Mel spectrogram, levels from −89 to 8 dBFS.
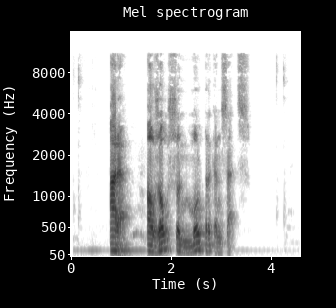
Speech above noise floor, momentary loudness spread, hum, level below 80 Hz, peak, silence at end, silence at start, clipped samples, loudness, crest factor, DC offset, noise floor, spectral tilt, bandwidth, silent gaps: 59 dB; 18 LU; none; -48 dBFS; 0 dBFS; 1.1 s; 0.8 s; under 0.1%; -17 LUFS; 20 dB; under 0.1%; -76 dBFS; -5 dB/octave; 11.5 kHz; none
